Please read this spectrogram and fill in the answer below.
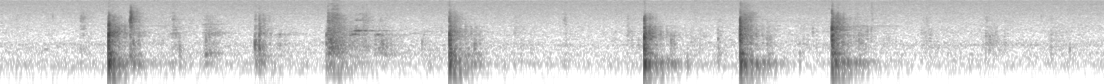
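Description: A basketball thudding: a shot striking the rim or backboard and the ball bouncing on pavement, then dribbled, making about nine sharp thuds. They come irregularly at first and end in three even bounces less than a second apart.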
